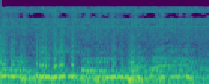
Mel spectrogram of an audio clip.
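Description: A loud, distorted human voice, its pitch held on each syllable and sliding between them.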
